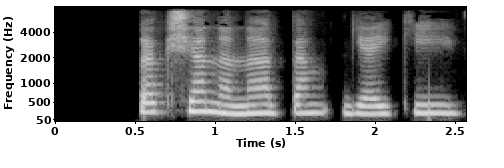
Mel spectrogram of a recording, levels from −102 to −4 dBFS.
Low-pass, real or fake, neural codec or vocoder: 7.2 kHz; real; none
